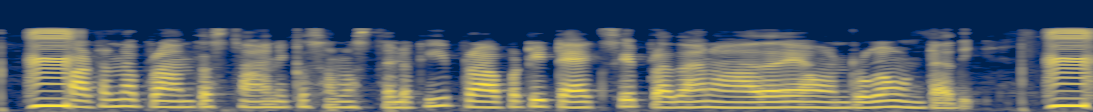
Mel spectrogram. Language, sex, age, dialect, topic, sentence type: Telugu, female, 51-55, Telangana, banking, statement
